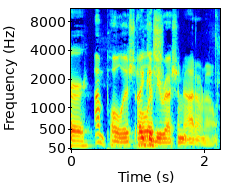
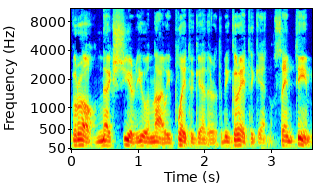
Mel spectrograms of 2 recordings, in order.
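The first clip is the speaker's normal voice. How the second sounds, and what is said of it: Fake Russian accent, fairly convincing. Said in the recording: “you're getting your Russian accent down pretty good, man ... your fake, but very, could, very, very, very close Russian accent”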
